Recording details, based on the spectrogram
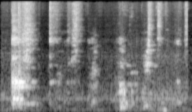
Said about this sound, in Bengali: দিয়ে একটু নেড়ে চেড়ে নিচ্ছি।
